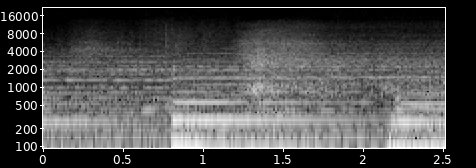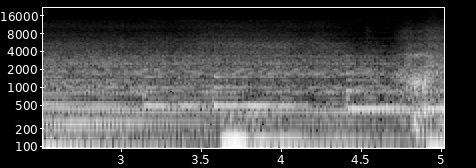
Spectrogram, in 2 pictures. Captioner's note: Milton sniffing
